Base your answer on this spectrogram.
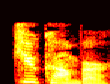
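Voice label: "cucumber", American English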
